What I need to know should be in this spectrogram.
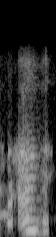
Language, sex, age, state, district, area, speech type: Bodo, male, 18-30, Assam, Udalguri, rural, conversation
